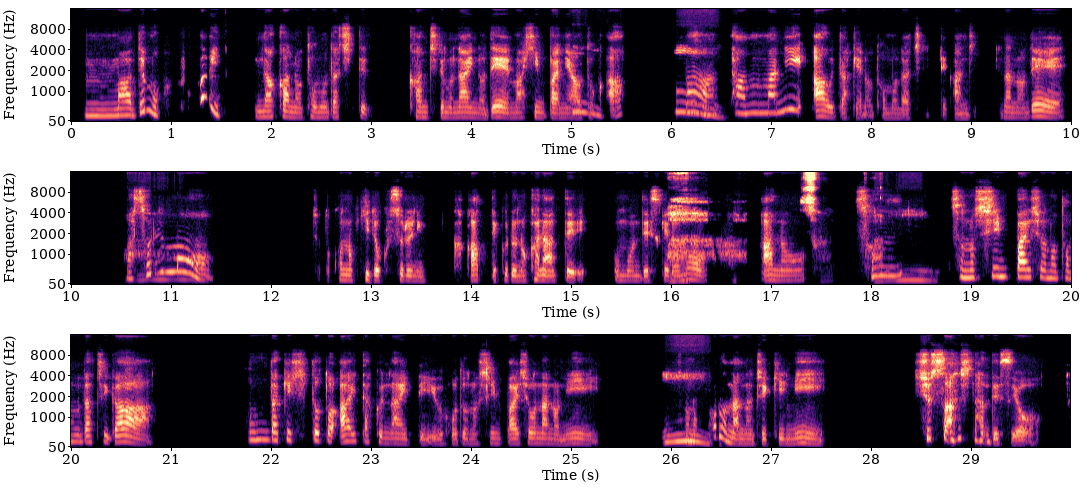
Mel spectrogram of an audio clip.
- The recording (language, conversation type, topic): Japanese, podcast, 既読スルーについてどう思いますか？
- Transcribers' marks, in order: tapping; other background noise; laughing while speaking: "出産したんですよ"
